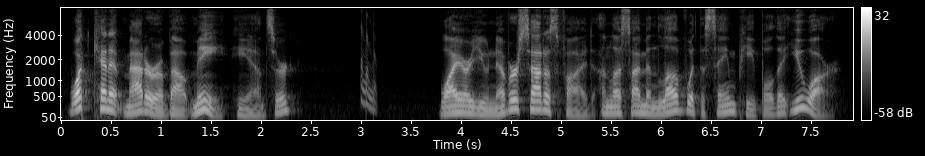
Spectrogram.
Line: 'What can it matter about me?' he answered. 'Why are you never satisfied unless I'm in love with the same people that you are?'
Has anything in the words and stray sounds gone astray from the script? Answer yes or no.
yes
